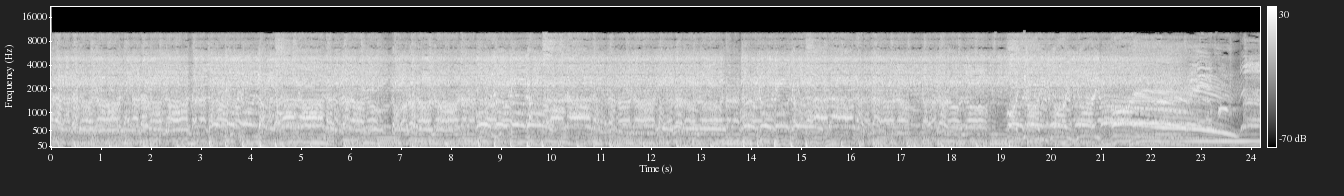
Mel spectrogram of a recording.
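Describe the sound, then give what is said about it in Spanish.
A dense, continuous roar of many voices shouting and chanting together, loud, with bursts of yelling and whoops rising over the crowd's rhythmic Sunday-afternoon chorus throughout. “No, aquí se ha podido observar los gritos que decíais, los coros de domingo por la tarde, como ha dicho aquí el técnico Muñiz, o sea, que se ha podido apreciar perfectamente.”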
